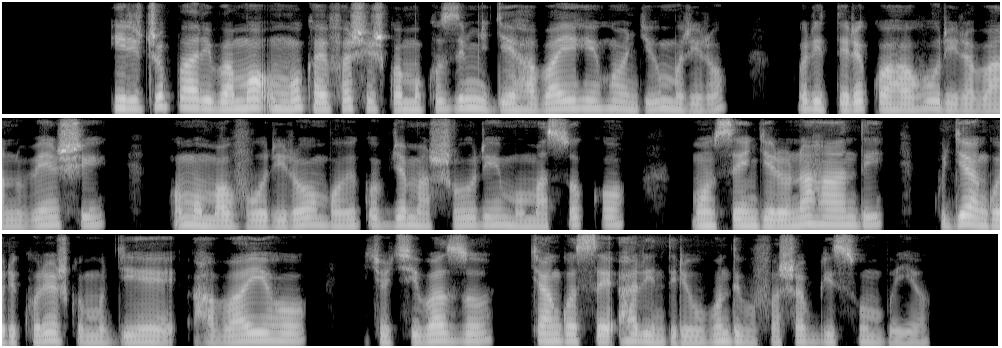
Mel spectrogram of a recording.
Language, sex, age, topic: Kinyarwanda, female, 25-35, government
